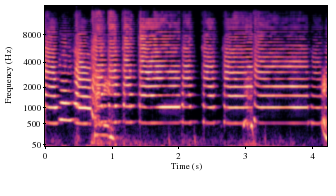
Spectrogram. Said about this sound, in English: It's like the air horns like we use and Iceberg uses at the Penguins game, like the handheld little air horns.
